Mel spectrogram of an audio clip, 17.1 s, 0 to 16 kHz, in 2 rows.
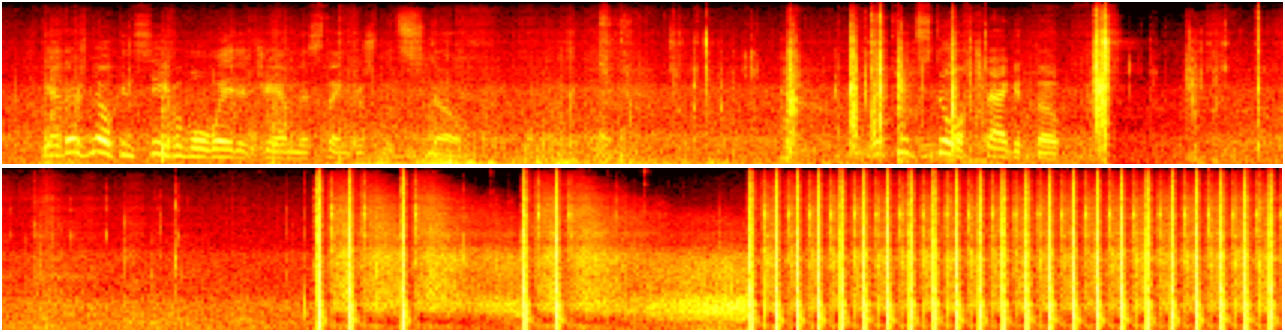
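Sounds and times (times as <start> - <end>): gunshots: 10.6 - 17.0.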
